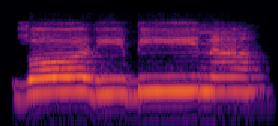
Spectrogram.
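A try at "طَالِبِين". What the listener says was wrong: Oh, bukan zo, to.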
